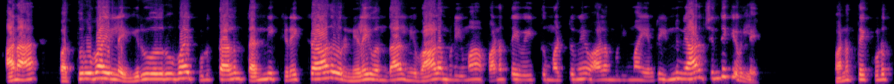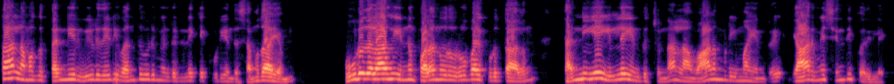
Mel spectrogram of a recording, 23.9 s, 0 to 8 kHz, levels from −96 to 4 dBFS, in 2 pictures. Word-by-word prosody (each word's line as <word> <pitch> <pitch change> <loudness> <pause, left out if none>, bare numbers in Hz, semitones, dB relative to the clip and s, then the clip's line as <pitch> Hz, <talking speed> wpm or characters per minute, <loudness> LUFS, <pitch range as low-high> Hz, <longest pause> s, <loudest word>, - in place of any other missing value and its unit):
ஆனா - - +7 0.5
10 285 -7 0
ரூபாய் 210 +2 +7
இல்லை. 180 -4 +2 0.2
20 190 +4 +3
ரூபாய் 205 +3 +3
கொடுத்தாலும் 170 +4 0
தண்ணீர் 185 +8 0
கிடைக்காத 190 +6 +2
ஒரு 165 - -3
நிலை 155 +7 +1
வந்தால், 165 +2 +1
நீ 140 - -10
வாழ 180 - +4 0.2
முடியுமா? 155 +1 -6 0.2
பணத்தை 180 +6 -4
வைத்து 165 +2 -13
மட்டுமே 175 +5 -6
வாழ 155 - 0
முடியுமா? 155 0 -11
என்று 135 +6 -16
இன்னும் 195 +3 -4
யாரும் 220 +3 +2
சிந்திக்கவில்லை. 265 +6 -5 1.1
பணத்தை 160 +2 -3
கொடுத்தால் 180 +6 +1
நமக்கு 160 -1 -5 0.2
தண்ணீர் 170 +4 -1
வீடு 170 +3 -4
தேடி 170 +2 -5
வந்துவிடும் 165 +3 -6
என்று 130 -1 -9
நினைக்கக்கூடிய 135 -3 -13
இந்த 100 -1 -12
சமுதாயம், 130 -9 +3 0.8
கூடுதலாக 190 0 +7 0.2
இன்னும் 165 -2 -5
பல 135 - +7
100 160 -2 -3
ரூபாய் 170 +2 +1
கொடுத்தாலும், 135 -1 -1 0.5
தண்ணியே 190 - +2 0.2
இல்லை 180 +5 +1
என்று 125 -3 -11
சொன்னால் 110 +8 -6
நாம் 110 -3 -4
வாழ 165 - +2
முடியுமா? 135 -4 -9
என்று 105 +1 -16 0.3
யாருமே 160 +4 +1
சிந்திப்பதில்லை. 155 - -11
165 Hz, 130 wpm, -22 LUFS, 140-185 Hz, 1.1 s, ஆனா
